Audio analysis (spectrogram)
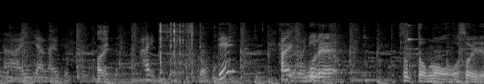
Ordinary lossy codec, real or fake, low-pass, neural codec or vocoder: none; real; 7.2 kHz; none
